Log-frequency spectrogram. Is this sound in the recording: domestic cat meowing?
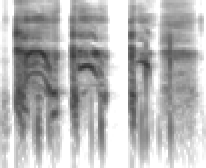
no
